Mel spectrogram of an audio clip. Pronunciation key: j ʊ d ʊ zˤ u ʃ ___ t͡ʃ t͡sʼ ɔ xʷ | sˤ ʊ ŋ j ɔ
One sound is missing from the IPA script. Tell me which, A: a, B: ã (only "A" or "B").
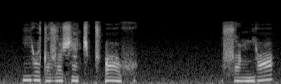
B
